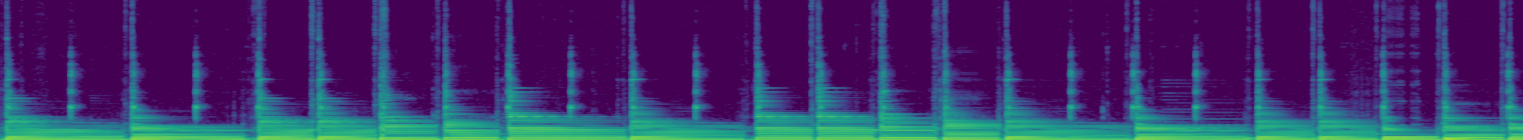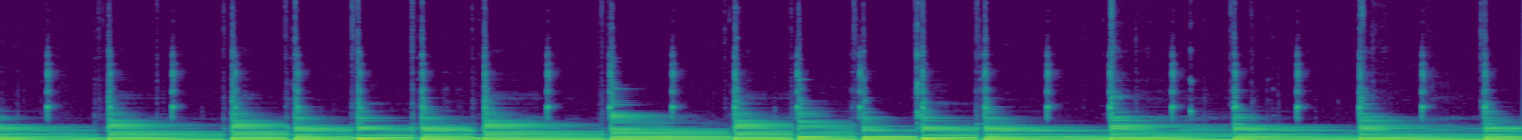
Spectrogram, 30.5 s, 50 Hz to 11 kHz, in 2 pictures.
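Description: Steel-string acoustic guitar played with a pick at a slow, even tempo in a country boom-chicka pattern: single bass notes alternate with strums, and short walking bass runs lead into each chord change. It moves through A, D, A, then changes key into E and B7.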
